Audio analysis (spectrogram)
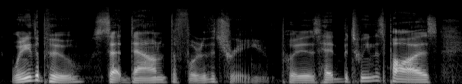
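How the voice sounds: A natural reading voice carries lively intonation.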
